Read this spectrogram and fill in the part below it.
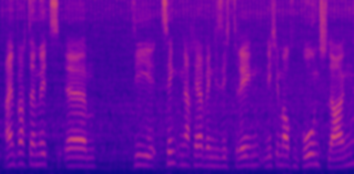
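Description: A man's voice: a little high, fairly even intonation, normal speed. A man explaining how he sets up farm machinery, in a careful, explanatory way, outdoors in a field. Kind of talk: documentary explanation. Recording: outdoor noise behind the voice.

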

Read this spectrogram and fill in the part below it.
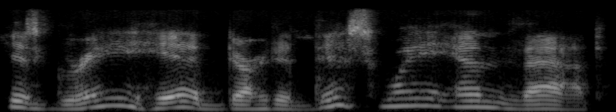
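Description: Husky man reading slowly, very animated. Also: mid-range voice. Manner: deliberate, explains words and pictures simply. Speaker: storybook reader for children. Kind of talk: expressive read-aloud with asides to young listeners. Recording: dull lo-fi video call audio.

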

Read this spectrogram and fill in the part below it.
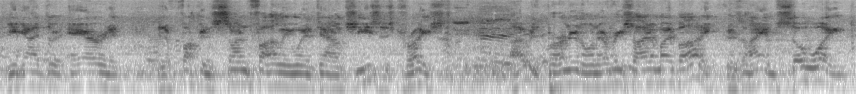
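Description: Older American comic, distant and very noisy. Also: male voice, mid-range voice, normal speed. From Philadelphia, United States. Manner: crude, self-deprecating, conversational delivery. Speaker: stand-up comedian. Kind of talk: live stand-up comedy storytelling. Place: outdoor stage at a night pool party. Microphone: handheld mic through PA, filmed from audience. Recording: echoey distant stage PA, loud ambient noise.

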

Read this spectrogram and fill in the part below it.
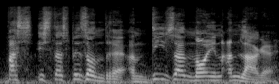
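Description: Field reporter: high, bright, very animated, excitable, some background ambience. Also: male voice, moderate pace, a little hiss or hum, heavily acted. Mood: enthusiastic. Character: excitable, impressed male radio reporter. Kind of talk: on-location radio report, acted.

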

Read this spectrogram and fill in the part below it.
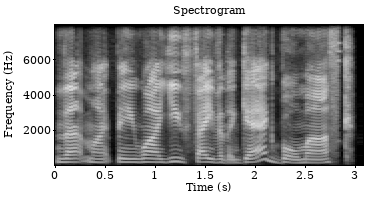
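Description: An actress playing an irreverent, eager young punk criminal in a video game, casual and cheeky. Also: female voice, medium pitch, steady tone, unhurried, fairly bright tone, no echo, clean studio sound. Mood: teasing.

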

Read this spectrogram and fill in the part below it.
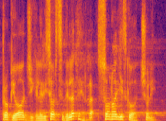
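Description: A man's voice: mid-range voice, lively intonation, brisk, darkish tone. A man reading a scripted voice-over report as narrator. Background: music.

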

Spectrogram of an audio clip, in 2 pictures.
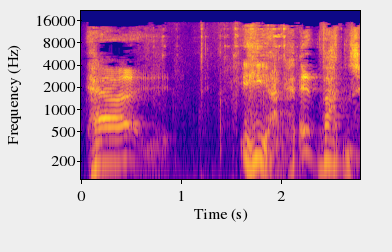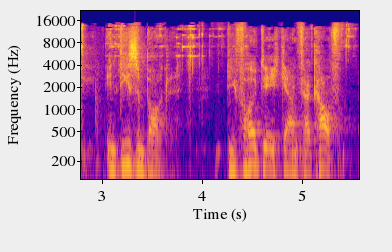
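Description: An actor playing a good-natured, jovial middle-aged uncle who sells junk in a radio play. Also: male voice, fairly high pitch, big pitch swings, a little slow, slight background noise.

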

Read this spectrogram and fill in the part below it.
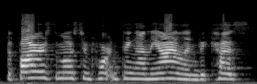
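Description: Storybook schoolboy leader played by a woman: earnest, halting, insistent, high and forceful. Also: steady tone. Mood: urgent, insistent. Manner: emphatic, halting, repeating himself. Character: earnest young boy leader struggling to persuade. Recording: dull, muffled lo-fi home recording.

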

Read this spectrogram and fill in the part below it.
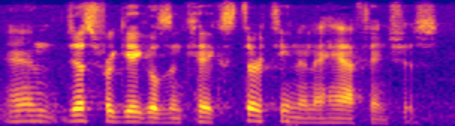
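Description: A man's voice: on the low side, normal speed, dark tone, muffled recording, slight background noise. Enthusiastic middle-aged man demoing tools. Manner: enthusiastic, chatty, with fillers. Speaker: woodworking channel host. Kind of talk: casual tool demonstration. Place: home kitchen, indoors. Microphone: lapel mic.

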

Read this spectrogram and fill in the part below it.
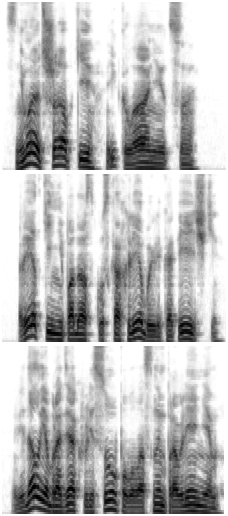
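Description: A man's voice: medium pitch, a little mellow. A man reading aloud in the scripted manner of an audiobook narrator. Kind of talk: dramatic scripted literary narration.

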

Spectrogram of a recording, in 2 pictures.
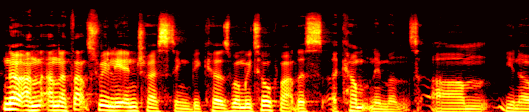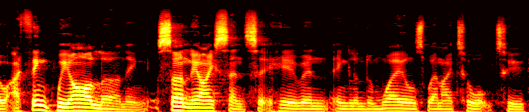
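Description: A man in his forties, a priest hosting an indoor interview, who reflects gently and pauses often on ums. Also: on the low side. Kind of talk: conversational interview. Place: indoor room with plain walls.

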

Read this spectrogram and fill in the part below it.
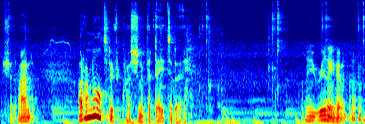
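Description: Male host, low and fry-heavy, loose sweary self-deprecating ramble. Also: very animated, moderate pace, a little mellow, faint music behind. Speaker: voice actor and channel host. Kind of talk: casual rambling outro chat.

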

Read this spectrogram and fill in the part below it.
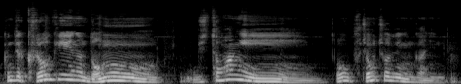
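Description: A young woman co-hosting a casual dating-show review, relaxed and musing, often with a light laugh. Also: low-pitched, normal speed, husky.

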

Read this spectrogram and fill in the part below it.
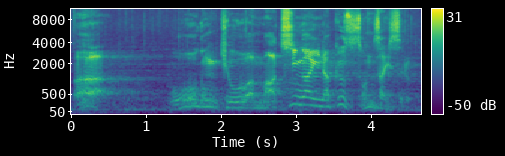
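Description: A man playing an aging two-headed reptilian king in a video game, commanding, frank and gruff in his manner. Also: mid-range voice, animated, slow pace, fairly bright tone, exaggerated voice. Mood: assured. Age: older. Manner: gruff, regal, plain-spoken old-ruler speech. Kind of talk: Japanese video game voice acting. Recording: echoey hall reverb, background music.

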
